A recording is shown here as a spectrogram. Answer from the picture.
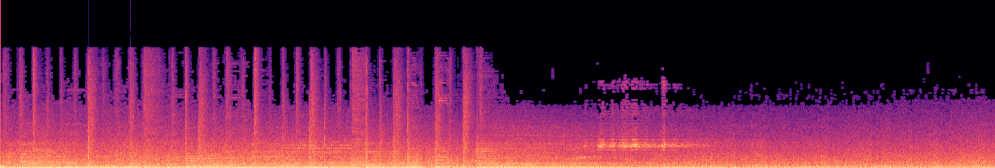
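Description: Background music with a beat for about the first six seconds, then it cuts off suddenly. What is left is a steady low rumble of engine and traffic noise from a moving motorbike taxi in city traffic.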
